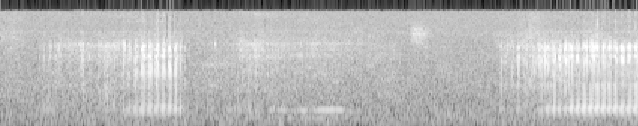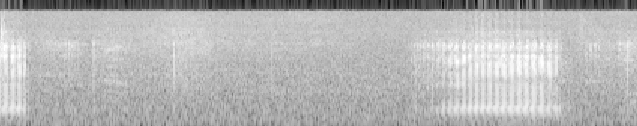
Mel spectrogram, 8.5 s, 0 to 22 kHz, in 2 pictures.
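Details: A sleeping Bernese Mountain Dog puppy just over 9 weeks old gives loud, rattling snores on slow breaths, about 18 a minute, with a vibrating buzz on each breath; snoring.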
